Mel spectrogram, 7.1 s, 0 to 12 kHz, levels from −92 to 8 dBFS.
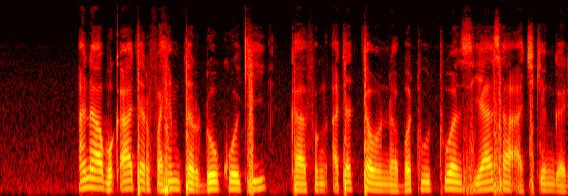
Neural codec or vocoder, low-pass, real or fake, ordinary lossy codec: none; 10.8 kHz; real; MP3, 64 kbps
